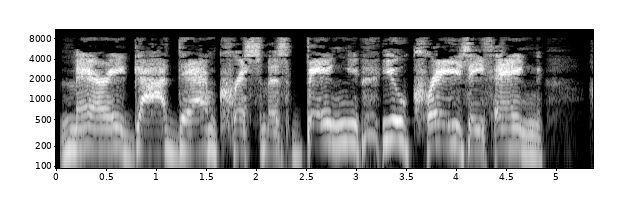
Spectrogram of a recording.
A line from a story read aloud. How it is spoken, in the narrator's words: hollered that great booming voice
